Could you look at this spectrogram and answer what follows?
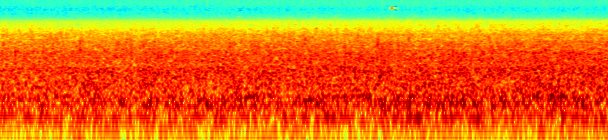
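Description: Mountain stream rushing steadily over and between boulders in small cascades.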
